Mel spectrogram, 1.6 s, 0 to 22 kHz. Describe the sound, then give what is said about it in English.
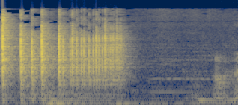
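A twenty-sided die clatters across a tabletop in a quick burst of bright rattling taps, bouncing several times before settling, then a faint thud. Fairly loud, with no voices. “No, you're not doing a check, just roll a d20.”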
